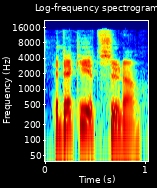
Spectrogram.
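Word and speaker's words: Hideaki Itsuno: Hideki Itsuno.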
